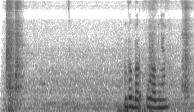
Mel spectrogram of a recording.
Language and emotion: Russian, neutral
